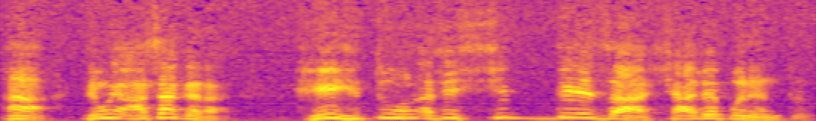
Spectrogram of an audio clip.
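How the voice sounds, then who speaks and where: A man's voice: high voice, animated, moderate pace, breathy edge. A man voicing a rustic village paan seller who gives rambling directions in country speech, on a dull lo-fi recording.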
